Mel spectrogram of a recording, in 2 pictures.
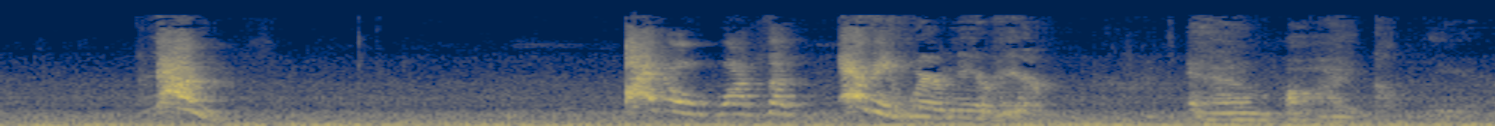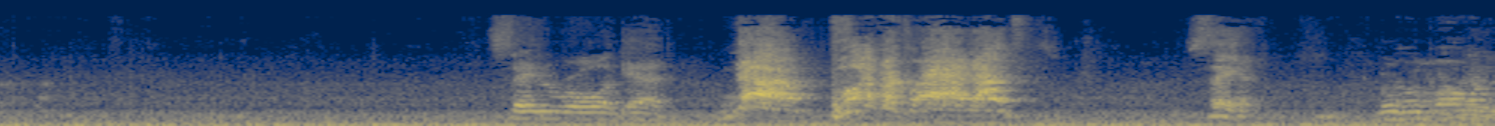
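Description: A middle-aged woman speaks loudly and sharply in a room, with short pauses between outbursts.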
